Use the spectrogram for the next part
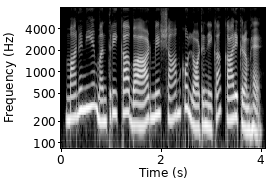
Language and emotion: Hindi, neutral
